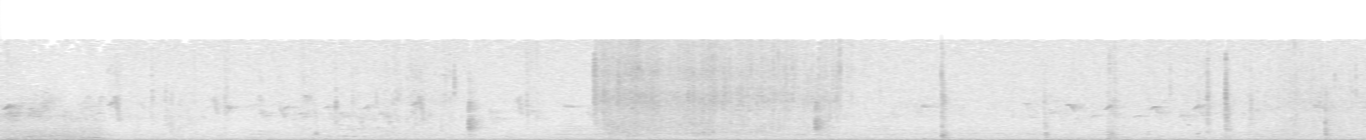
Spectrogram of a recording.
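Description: Quiet outdoor ambience: a steady low background noise with a few faint, scattered bird chirps.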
